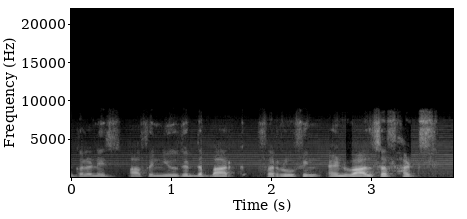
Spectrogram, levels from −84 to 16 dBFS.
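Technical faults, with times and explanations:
Throughout, computer activity noise: a faint buzz pulsing a few hundred times a second, caused by computer load shifting the audio circuit's shared ground.
0.06–1.47 s and 2.07–3.11 s, automatic gain rising: the gain control judged the input too quiet and gradually raised speech and background together, by about 6 dB, then about 4 dB.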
